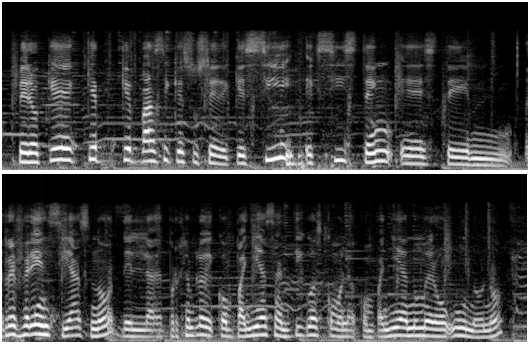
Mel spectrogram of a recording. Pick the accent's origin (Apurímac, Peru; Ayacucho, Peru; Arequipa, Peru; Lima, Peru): Ayacucho, Peru; now in Tacna, Peru; Yo en cierta manera sí soy ayacuchana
